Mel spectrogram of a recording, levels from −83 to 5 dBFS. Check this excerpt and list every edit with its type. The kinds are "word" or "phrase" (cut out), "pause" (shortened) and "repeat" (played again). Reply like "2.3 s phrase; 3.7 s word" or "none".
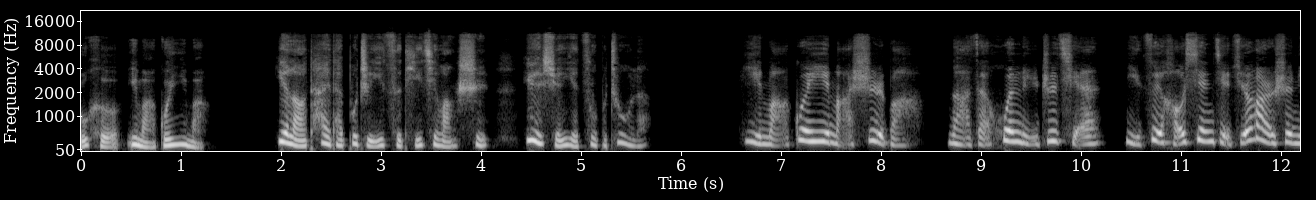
8.5 s pause; 10.3 s pause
